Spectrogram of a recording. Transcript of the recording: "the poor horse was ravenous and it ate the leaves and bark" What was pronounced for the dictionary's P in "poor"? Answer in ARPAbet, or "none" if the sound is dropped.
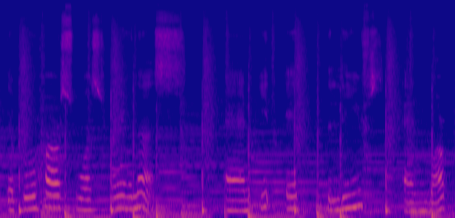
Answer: B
